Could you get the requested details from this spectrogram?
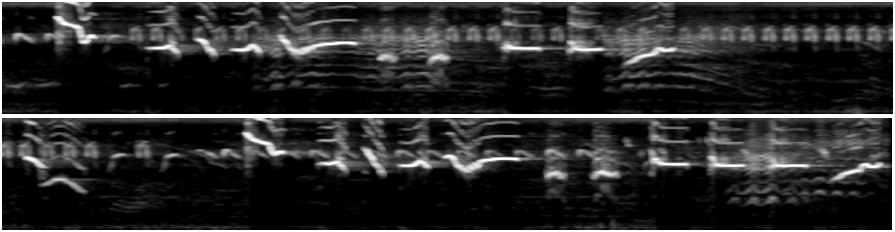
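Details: Oriental magpie-robin singing melodiously: a loud, continuous flow of varied high whistles, sweeping slurs and rapid chattering notes, with a steady thin high tone and faint low rumble beneath.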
